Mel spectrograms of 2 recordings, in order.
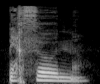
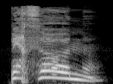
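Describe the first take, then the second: First: Said in the usual way. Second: High, loud shout of PERSONNE; echoing cry. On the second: A narrator's reading. A voice in the crowd echoes Pavel, crying out high and loud. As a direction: throw it back like an echo, loudly. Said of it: "Répéta une voix pareille à un écho".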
